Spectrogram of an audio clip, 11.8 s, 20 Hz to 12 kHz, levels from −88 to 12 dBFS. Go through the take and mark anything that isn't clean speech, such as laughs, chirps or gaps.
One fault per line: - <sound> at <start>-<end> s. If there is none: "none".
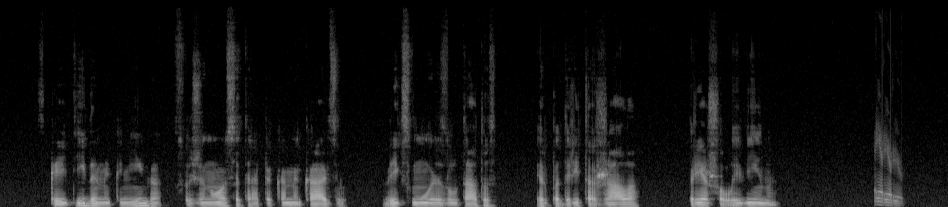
- chirp at 10.9-11.3 s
